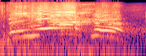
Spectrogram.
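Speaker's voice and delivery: sharp shouted curse; startled yell. Real, not acted. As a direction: yelp out in shock. Sudden scare in game.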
